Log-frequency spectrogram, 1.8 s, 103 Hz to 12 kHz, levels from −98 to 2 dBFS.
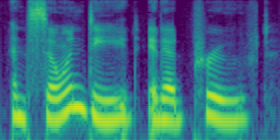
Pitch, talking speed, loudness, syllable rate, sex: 225 Hz, 205 wpm, -16 LUFS, 5.1 syllables/s, female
